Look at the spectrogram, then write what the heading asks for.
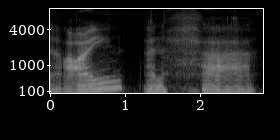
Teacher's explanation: So this Ha is what we call the forceful Ha, because you're exhaling a bit more forcefully and that air is being pushed out from the middle of your throat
